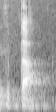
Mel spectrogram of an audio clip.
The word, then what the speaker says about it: 붓다: 그래 부처, 열애, 세존 이런 말을 많이 쓰는데 붓다. 부처란 원래 그 나라 발음은 붓다인데 그런 단계적 개념을 알아야 되고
